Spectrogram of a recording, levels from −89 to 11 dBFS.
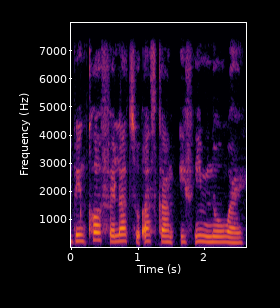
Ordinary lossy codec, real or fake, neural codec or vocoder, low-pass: none; real; none; 7.2 kHz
